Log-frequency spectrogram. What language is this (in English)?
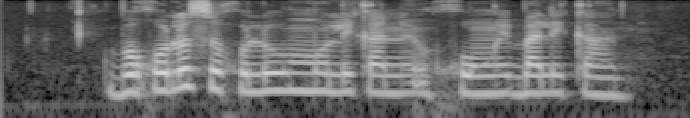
Tswana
